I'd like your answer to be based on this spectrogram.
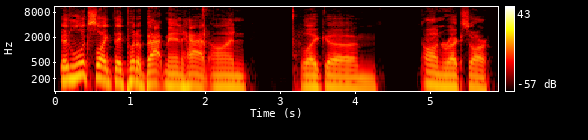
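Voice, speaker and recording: A man's voice: mid-range voice, slow pace, a little mellow, clean tone. A man co-hosting a casual gaming podcast, talking in a rambling way with meandering asides. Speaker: podcast co-host.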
